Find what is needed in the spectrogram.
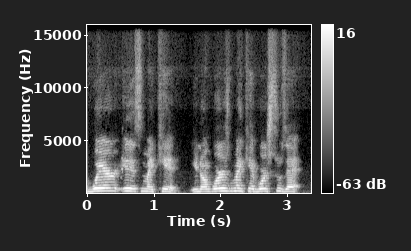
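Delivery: mock-angry, put-on angry delivery. Retelling asking the office attendant where her kid is: retelling an angry demand. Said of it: "I'm like pissed".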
